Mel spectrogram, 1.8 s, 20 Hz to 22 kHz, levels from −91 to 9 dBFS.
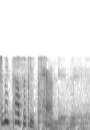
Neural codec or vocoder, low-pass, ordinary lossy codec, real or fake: codec, 16 kHz in and 24 kHz out, 0.6 kbps, FireRedTTS-2 codec; 3.6 kHz; AAC, 16 kbps; fake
